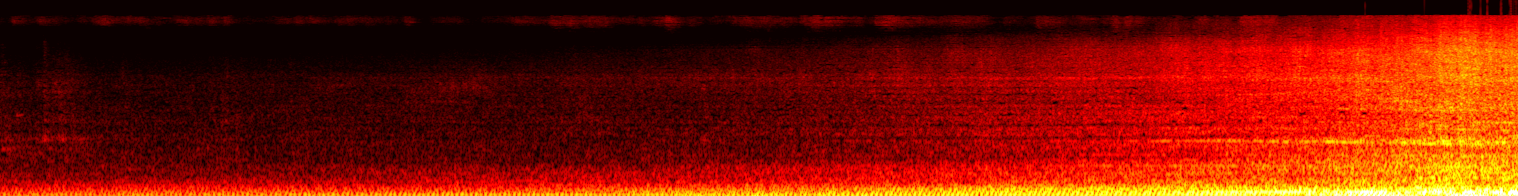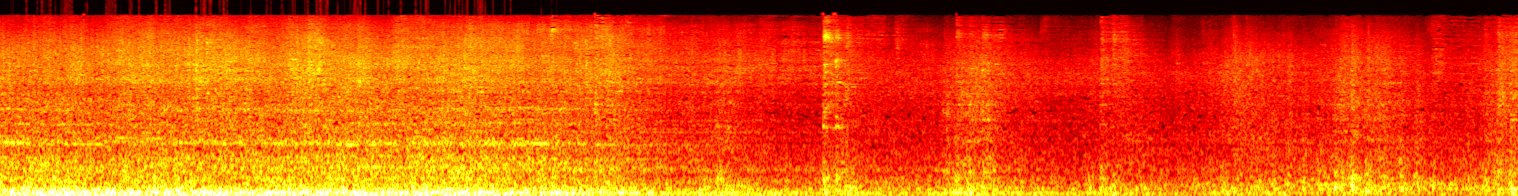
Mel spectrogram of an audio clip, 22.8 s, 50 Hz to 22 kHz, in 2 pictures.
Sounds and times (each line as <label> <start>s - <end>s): Train comming 0.0s - 22.7s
